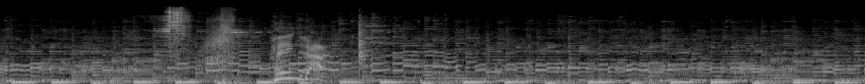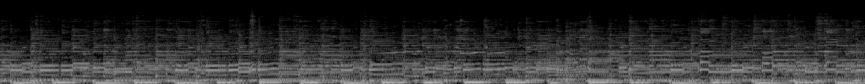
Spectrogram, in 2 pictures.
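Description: No technical faults can be heard anywhere in this recording.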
